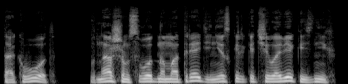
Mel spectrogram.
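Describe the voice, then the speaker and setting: A man's voice: mid-range voice, brisk, warm tone, dry recording, studio quality, lightly acted. A man reading the lines of a curt, irritable male mercenary hero in an audiobook. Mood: terse.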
